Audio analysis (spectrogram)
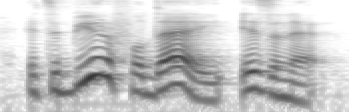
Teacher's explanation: our intonation goes down at the end instead of going up like a normal question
